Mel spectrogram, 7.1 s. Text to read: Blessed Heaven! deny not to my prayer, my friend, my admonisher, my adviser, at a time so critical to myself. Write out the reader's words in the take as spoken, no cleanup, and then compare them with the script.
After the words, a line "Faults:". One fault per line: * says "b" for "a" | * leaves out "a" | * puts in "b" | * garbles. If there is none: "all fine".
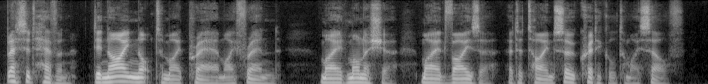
Blessed Heaven! deny not to my prayer, my friend, my admonisher, my adviser, at a time so critical to myself.
Faults:
all fine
